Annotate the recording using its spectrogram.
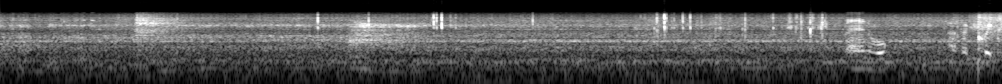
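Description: Kroll wood gasification boiler running in log mode: a steady whoosh of its combustion-air blower fan and the fire, with a few faint ticks in the middle.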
